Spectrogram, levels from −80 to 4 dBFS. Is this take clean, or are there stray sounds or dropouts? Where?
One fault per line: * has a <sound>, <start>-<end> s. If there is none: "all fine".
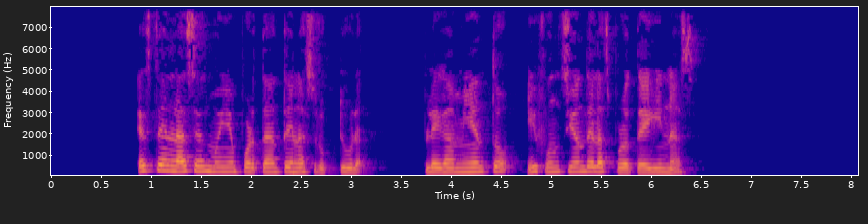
all fine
